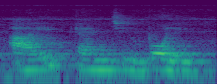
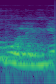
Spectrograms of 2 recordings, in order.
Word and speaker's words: bowling: इसका यूज होगा BOWLING, बॉलिंग। इसको बोलेंगे बोलिंग, नॉट बॉलिंग, बॉलिंग।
